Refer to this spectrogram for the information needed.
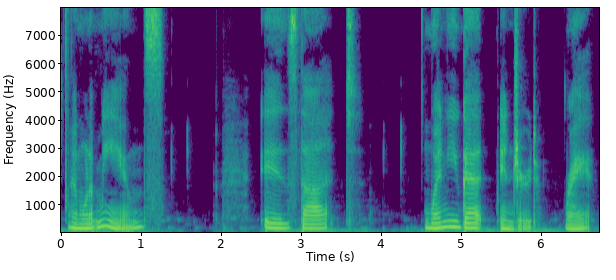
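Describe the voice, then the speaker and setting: Husky, low-pitched woman chatting in soft ASMR. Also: extremely slow. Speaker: ASMR streamer. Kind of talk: ASMR storytelling, casual chat.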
